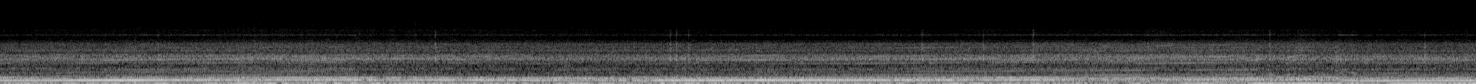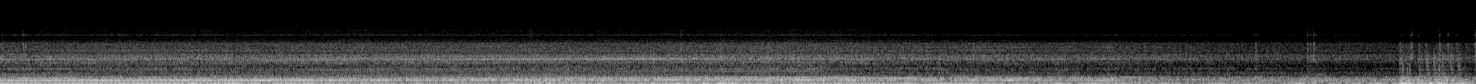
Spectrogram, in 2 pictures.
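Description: Mazda MX-5's four-cylinder engine heard from inside the car under hard driving, a steady high-revving drone. The pitch dips briefly about halfway through and falls in steps near the end, with wind and road noise underneath.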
